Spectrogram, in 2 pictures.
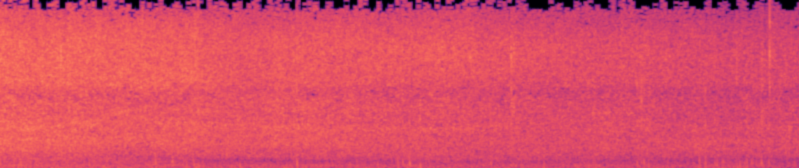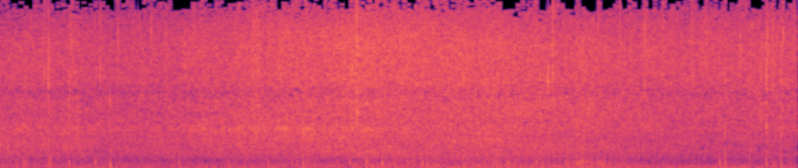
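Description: Steady rain falling on wet pavement and road, with scattered ticks of drops. Near the start the hiss is louder as a car's tyres swish past on the wet road.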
